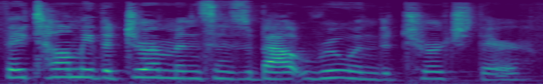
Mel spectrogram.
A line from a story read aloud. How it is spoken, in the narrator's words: sighed Cousin Sophia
